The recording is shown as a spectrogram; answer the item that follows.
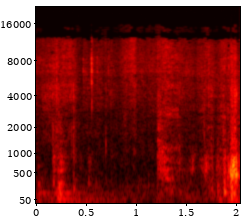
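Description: A person with a head cold sniffling through a congested nose: a few short, rough nasal noises, the loudest near the end.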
